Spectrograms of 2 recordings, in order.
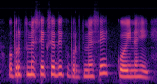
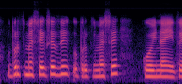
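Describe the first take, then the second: Both takes have the same delivery.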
